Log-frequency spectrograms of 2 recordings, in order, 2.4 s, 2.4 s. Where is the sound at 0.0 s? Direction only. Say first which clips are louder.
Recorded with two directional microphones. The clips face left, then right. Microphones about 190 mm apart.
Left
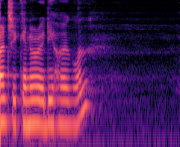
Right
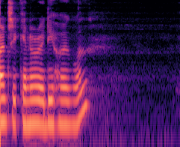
Right 2 dB; 10° right (ahead or behind).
